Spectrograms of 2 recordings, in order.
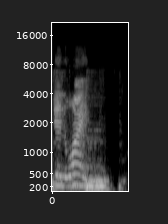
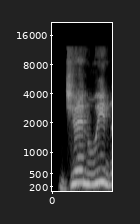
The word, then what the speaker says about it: genuine: kasi ang ang ang usually na ginagamit nating word pag sinabi ng dalisay ay gen wine actually hindi genuine ha genuine ang talagang pronunciation doon hindi genuine genuine kaya ngayon ang term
